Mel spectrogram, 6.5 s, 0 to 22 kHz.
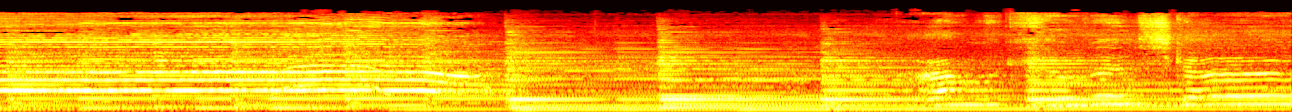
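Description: Live male voice holding a long sung note over chords on a Yamaha Motif ES8 electric keyboard; the note ends about two seconds in and the keyboard chords carry on with only brief vocal touches.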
